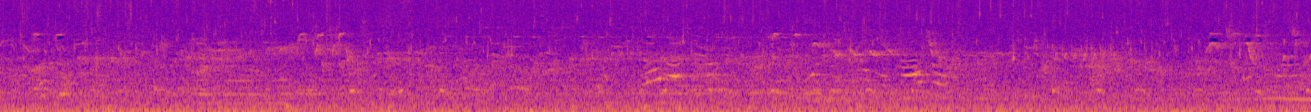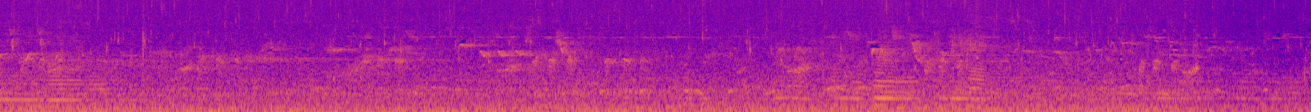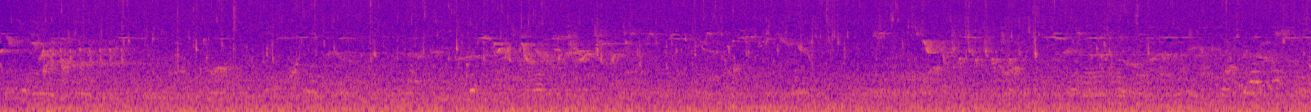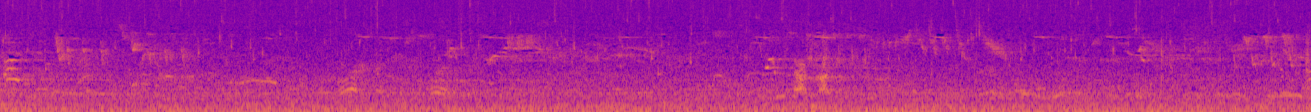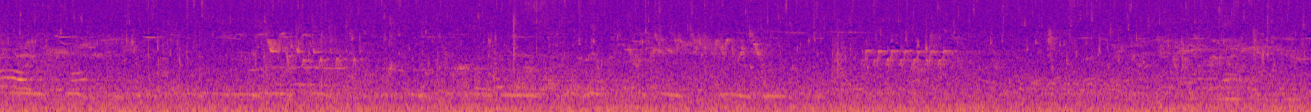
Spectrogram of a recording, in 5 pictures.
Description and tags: Creek in park, with bees and other insects passing by. Some people walking near could be also heard.
bee, creek, field-recording, flow, nature, river, small-river, stream, water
